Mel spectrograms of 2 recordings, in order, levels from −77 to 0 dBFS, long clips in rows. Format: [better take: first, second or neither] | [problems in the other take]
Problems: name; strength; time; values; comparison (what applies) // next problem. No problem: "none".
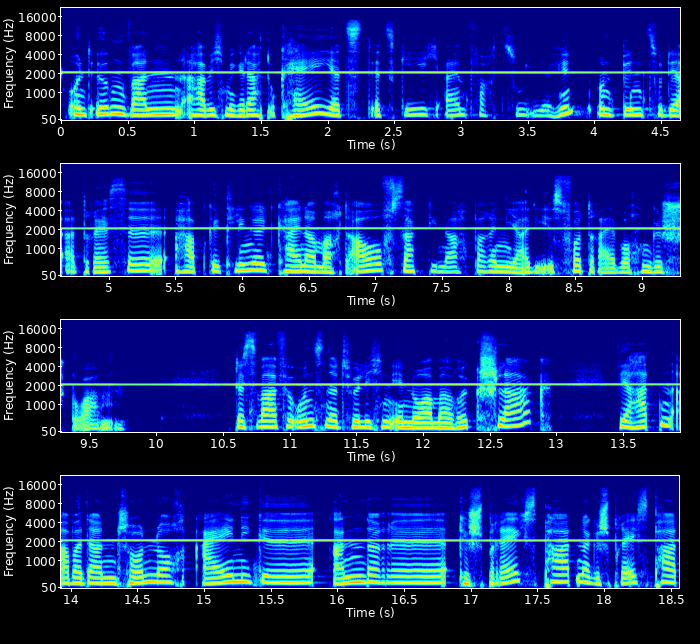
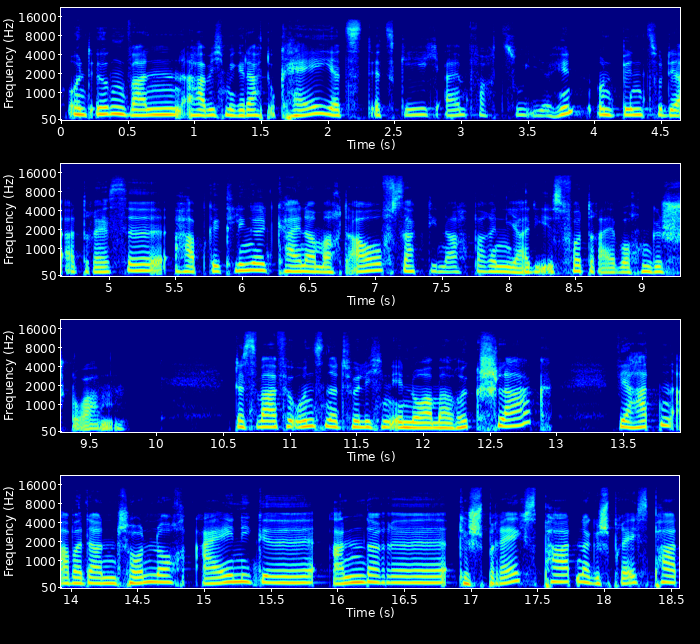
second | high-pitched whine; loud; throughout; 2 kHz, 5 dB below the speech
